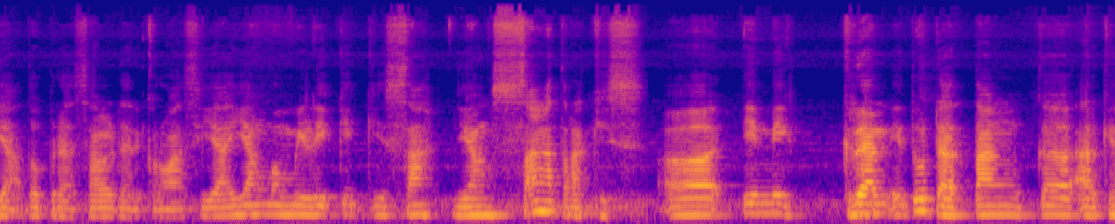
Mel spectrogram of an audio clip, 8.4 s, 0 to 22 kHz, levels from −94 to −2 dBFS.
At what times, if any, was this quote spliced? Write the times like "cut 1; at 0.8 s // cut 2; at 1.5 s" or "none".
cut 1; at 3.3 s // cut 2; at 4.9 s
